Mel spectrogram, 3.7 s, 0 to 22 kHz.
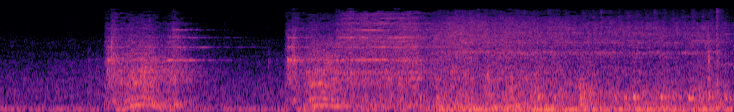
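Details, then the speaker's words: Kazuma Mammoth 800 side-by-side that sat outside about five years, with a melted fuse and connector previously fixed: two sharp solenoid clicks, then a ragged cranking churn; it doesn't always start; intermittent no-crank, solenoid suspected. "It doesn't always start. See? Look at it. See, it does that. You can hear it engage in the solenoid."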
